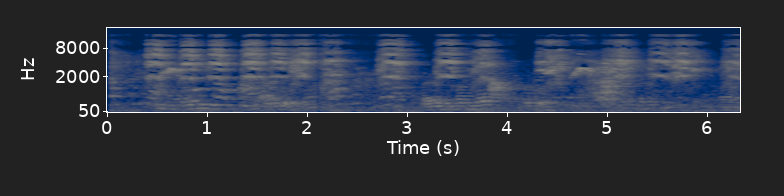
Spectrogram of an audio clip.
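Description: Sulphur-crested cockatoo giving harsh, raspy screeches in quick succession, about one a second, amid the chatter of other aviary birds and a faint voice.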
